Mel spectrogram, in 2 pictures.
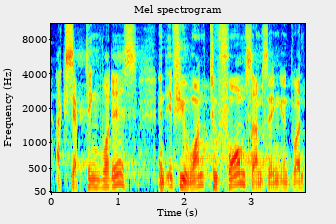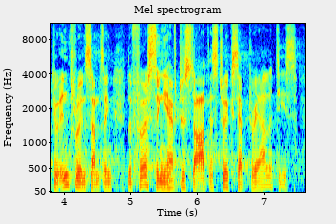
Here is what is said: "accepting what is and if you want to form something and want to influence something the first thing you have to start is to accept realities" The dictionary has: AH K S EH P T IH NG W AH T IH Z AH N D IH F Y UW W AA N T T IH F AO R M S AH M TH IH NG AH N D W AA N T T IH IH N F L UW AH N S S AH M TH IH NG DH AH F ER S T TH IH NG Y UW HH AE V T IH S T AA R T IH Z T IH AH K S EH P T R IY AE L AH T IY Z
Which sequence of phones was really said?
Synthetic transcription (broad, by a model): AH K S EH P T IH NG W AH T IH Z AH N D IH F Y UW W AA N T T IH F AO R M S AH M TH IH NG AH N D W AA N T T IH IH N F L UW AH N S S AH M TH IH NG DH AH F ER S T TH IH NG Y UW HH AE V T IH S T AA R T IH Z T IH AH K S EH P T R IY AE L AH T IY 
